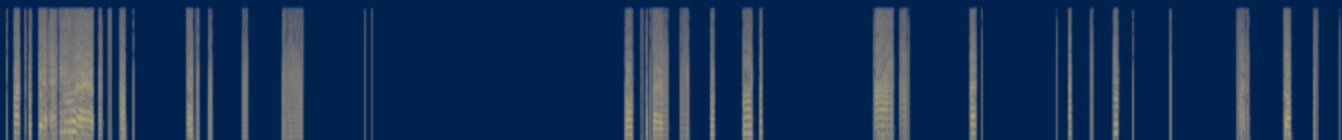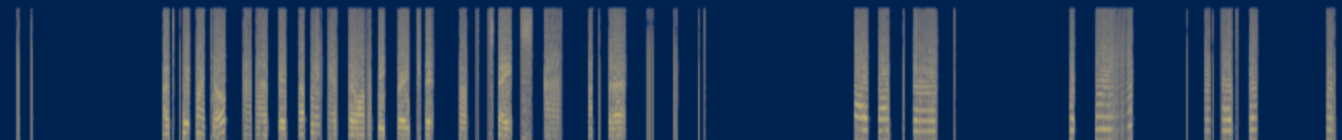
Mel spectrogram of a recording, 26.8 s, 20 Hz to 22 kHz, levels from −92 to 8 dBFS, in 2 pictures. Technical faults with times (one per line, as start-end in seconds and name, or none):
0.00-26.85 low bit depth without dither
